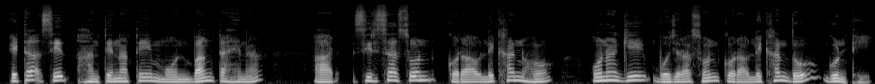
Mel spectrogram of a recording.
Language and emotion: Santali, neutral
